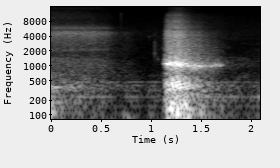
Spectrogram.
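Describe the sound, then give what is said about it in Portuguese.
A single deep breath drawn in: a loud, noisy rush of air lasting about half a second. It starts abruptly and then tapers off, with no talk over it. “Puxa o ar assim, ó. Não é pecado não, irmão. Puxa o ar aí, respira, vamos lá.”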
